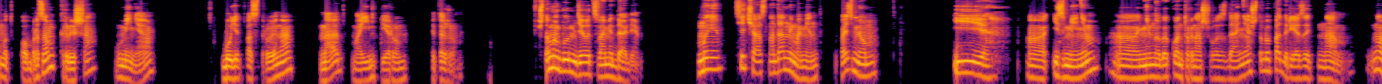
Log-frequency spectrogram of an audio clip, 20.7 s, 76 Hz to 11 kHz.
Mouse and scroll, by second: 3.6-5.5 middle drag, 7.3-20.7 middle drag.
